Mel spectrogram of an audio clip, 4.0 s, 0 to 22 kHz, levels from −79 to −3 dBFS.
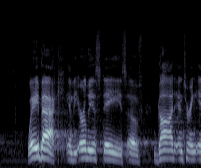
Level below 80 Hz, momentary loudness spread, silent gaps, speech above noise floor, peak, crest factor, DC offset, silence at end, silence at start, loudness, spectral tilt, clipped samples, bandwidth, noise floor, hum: -80 dBFS; 13 LU; none; 34 dB; -10 dBFS; 20 dB; under 0.1%; 0 s; 0.55 s; -30 LUFS; -6 dB/octave; under 0.1%; 16 kHz; -64 dBFS; none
